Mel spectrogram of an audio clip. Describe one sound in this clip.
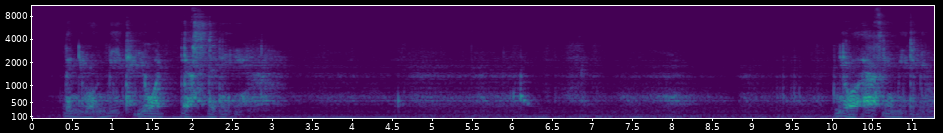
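A man speaks close up in a deep, muffled voice.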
